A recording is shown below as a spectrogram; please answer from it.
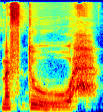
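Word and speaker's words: مفتوح: So here we have, in this word, we have the ta with dhamma, but we have waw after it. So it will be a longer dhamma. So this will be pronounced maftuh, maftuh, maftuh. So the dhamma went a little longer because there is an elongation here, or you can call it a long vowel.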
